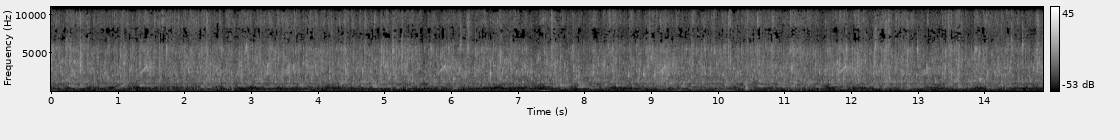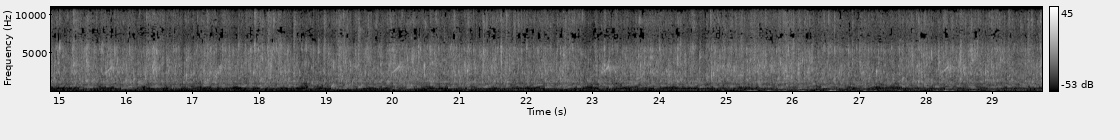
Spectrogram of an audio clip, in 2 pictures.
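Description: Water draining steadily from a pool into an unclogged culvert pipe, a continuous trickling flow. A few low thumps come near the end.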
